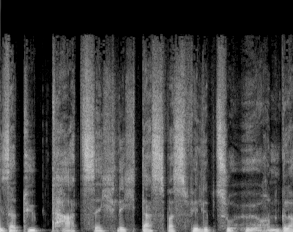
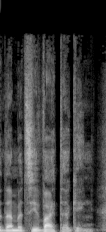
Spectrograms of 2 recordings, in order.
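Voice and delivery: plain reading voice

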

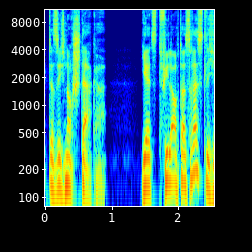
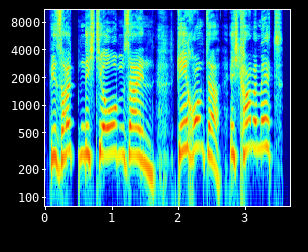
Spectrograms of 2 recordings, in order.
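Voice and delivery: much higher, louder, urgent; shouting; 4 dB louder than usual. A narrator's reading. Philipp shouts to Anne to go below. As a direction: keep yelling over the wind.

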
